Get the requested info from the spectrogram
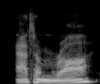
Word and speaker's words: Atem: Atom Ra, A-T-E-M, but it's phonetically the same as Adam. Atom, Adam. Basically, people just say Adam.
